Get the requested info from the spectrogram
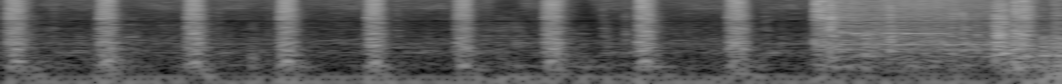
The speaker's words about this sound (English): You just wasted two bars there with the printer noise.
